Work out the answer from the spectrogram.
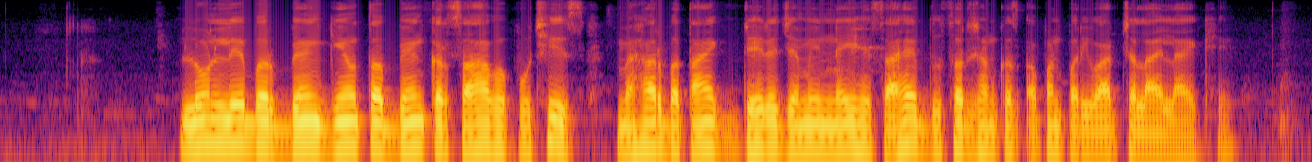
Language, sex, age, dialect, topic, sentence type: Chhattisgarhi, male, 18-24, Northern/Bhandar, banking, statement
